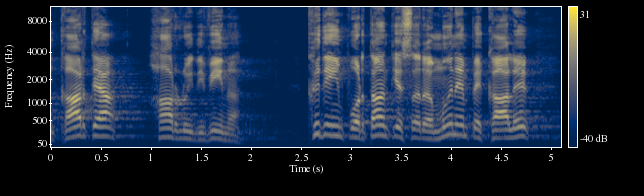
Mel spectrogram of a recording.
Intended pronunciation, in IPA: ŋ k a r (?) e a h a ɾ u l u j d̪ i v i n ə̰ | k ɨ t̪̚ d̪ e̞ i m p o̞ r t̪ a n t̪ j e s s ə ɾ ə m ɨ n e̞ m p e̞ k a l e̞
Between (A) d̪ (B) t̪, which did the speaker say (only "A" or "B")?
B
